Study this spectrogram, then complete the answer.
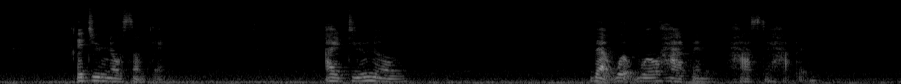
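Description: A woman speaks calmly and thoughtfully, close to a microphone.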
